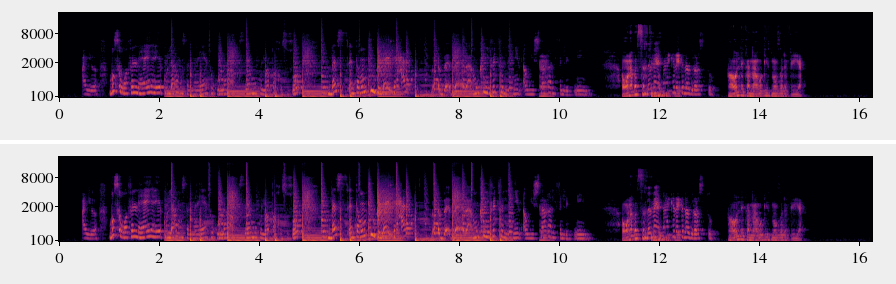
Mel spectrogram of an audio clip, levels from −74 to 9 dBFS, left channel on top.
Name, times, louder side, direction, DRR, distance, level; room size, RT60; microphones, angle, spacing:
voice 1, 0.5-7.0 7.4-10.6 11.7-13.1, right 1 dB, 75° right, 2.1 m, -31 dB
sound 1, 2.1-9.1, right 3 dB, 35° right, 0.5 m, -28 dB
voice 2, 11.0-12.4 13.4-14.8, left 3 dB, 25° left, 1.3 m, -30 dB
12.5 x 5.1 x 5.4 m
head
